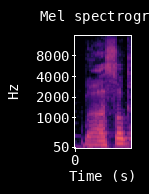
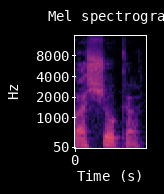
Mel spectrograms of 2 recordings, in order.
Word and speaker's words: Ashoka: Also, how do you pronounce is it Ahsoka or Ashoka? Cuz I'm pretty sure you can I know I pronounce it Ashoka but I've never looked it up. Ashoka. Okay. Okay. So, you do get that sh in.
